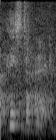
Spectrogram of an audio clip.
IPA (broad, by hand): ˈhiːstə heg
